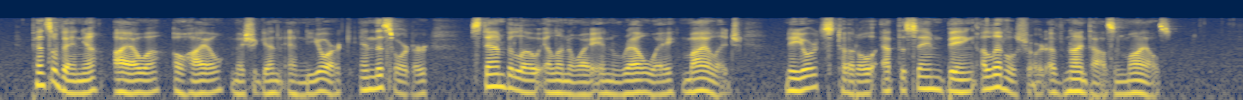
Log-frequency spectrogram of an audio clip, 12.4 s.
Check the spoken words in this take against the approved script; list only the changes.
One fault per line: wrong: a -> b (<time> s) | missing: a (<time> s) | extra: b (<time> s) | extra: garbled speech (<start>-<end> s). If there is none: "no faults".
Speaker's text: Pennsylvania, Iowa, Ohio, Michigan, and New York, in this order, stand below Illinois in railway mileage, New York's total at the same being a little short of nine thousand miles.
no faults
